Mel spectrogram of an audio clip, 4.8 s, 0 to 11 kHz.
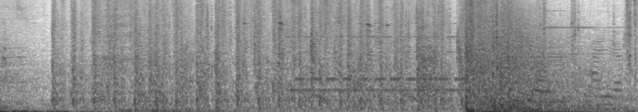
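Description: Rapid bursts of gunfire in the video game Fallout 4, a dense sustained stream of shots followed by a louder blast near the end.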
